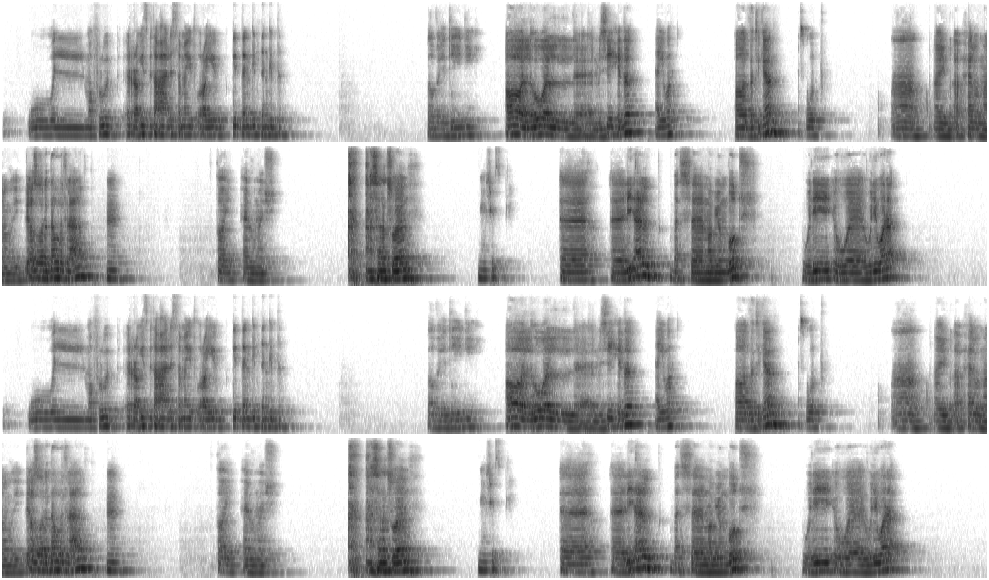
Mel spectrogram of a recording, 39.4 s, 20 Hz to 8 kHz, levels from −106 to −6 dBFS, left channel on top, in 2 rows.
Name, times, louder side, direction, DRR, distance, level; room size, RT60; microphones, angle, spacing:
voice 1, 0.5-5.6 13.1-13.4 16.0-16.3 21.8-22.0 29.2-29.6, left 1 dB, 10° left, 7 dB, 0.5 m, -32 dB
voice 2, 8.5-9.5 10.1-12.7 14.7-15.6 17.8-18.4 18.6-21.4 24.0-25.1 26.6-28.0 30.8-31.5 31.9-32.8 33.0-34.7 35.7-37.5, left 2 dB, 60° left, 3 dB, 0.8 m, -27 dB
7.3 x 5.6 x 2.4 m, 0.67 s
head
